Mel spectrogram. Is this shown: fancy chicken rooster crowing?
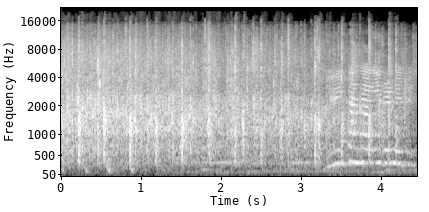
no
